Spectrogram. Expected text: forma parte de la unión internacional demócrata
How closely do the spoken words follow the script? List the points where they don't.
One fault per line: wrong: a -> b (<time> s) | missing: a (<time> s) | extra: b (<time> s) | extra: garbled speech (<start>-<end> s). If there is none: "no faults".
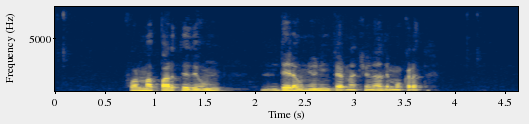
no faults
